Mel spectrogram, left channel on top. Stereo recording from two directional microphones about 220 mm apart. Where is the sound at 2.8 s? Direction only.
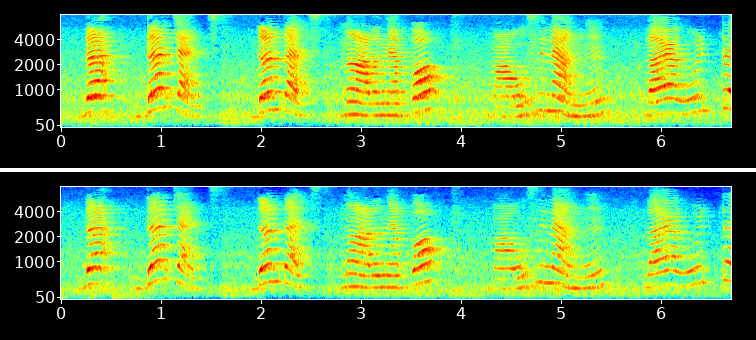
15° right (ahead or behind).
